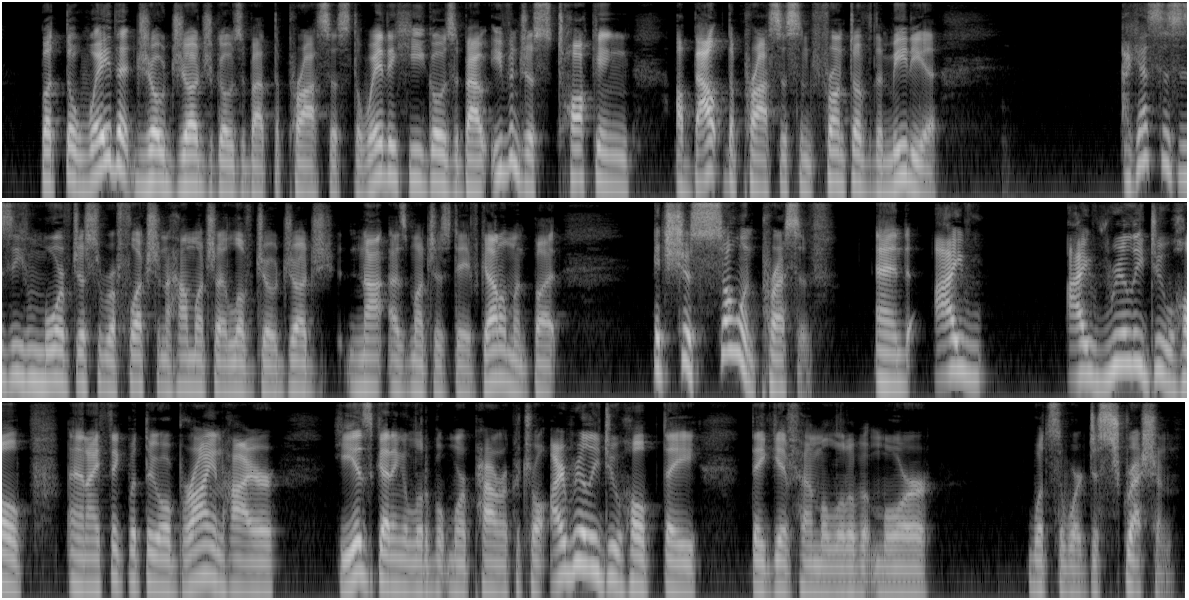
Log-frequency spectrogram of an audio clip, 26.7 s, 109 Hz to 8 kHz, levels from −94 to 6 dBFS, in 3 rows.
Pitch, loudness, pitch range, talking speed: 125 Hz, -26 LUFS, 110-155 Hz, 210 wpm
